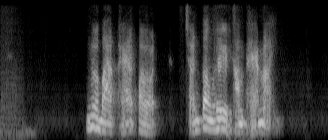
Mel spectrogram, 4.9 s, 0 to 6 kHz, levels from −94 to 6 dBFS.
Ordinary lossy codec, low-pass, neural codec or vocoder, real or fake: none; 5.4 kHz; codec, 16 kHz, 1 kbps, FreqCodec, smaller model; fake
